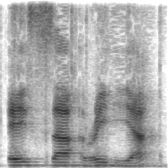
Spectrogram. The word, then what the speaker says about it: Issariya: for example uh my my name is so asa riya okay here four syllable asa read yeah so when you check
